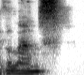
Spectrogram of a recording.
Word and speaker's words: Valance: I did actually have to check that it's pronounced Holly Valance and not Holly Valance or Holly Valance or anything like that.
